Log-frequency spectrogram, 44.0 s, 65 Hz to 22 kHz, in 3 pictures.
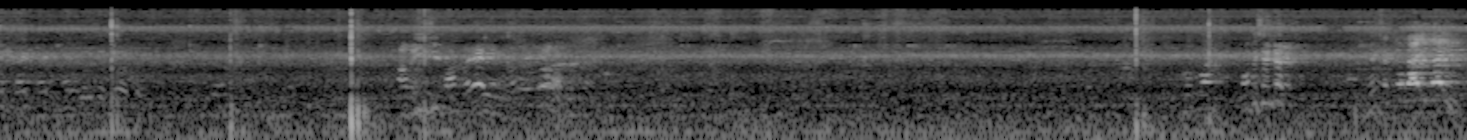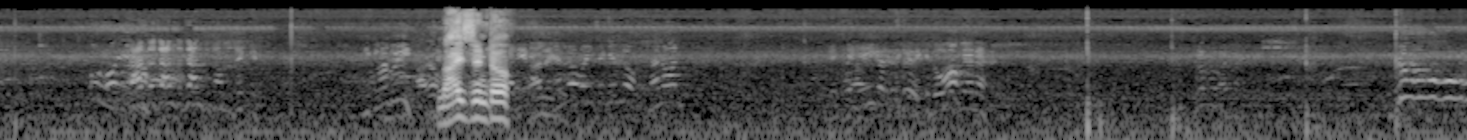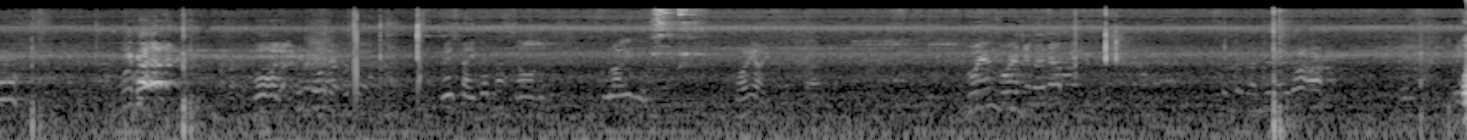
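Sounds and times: low background hiss: 0.0s - 44.0s
ball being kicked: 3.5s - 4.4s, 42.0s - 42.4s
players shouting: 26.6s - 33.3s.

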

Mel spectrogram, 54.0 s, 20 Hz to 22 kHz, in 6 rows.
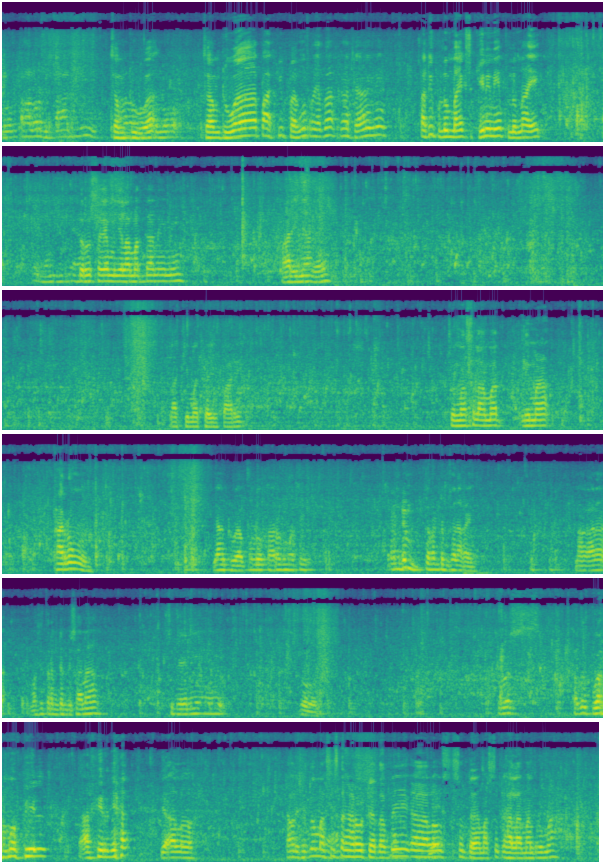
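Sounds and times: water trickling: 0.0s - 54.0s.

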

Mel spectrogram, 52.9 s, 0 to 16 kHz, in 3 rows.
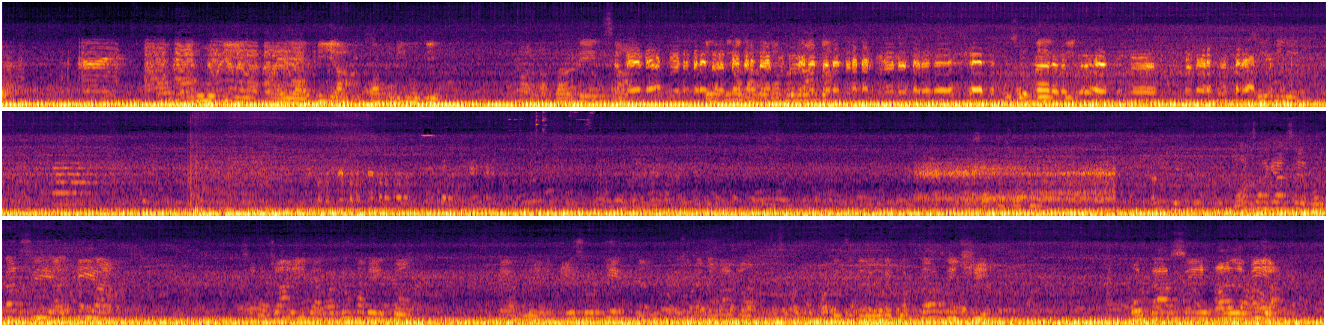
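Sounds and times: people talking: 0.0s - 6.1s, 6.8s - 18.0s, 21.7s - 52.9s
vehicle engine rumble: 0.0s - 52.9s.

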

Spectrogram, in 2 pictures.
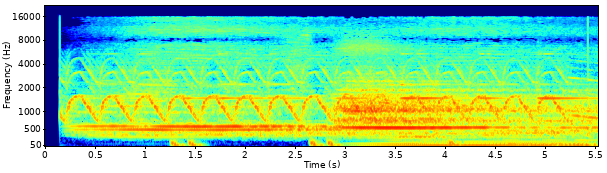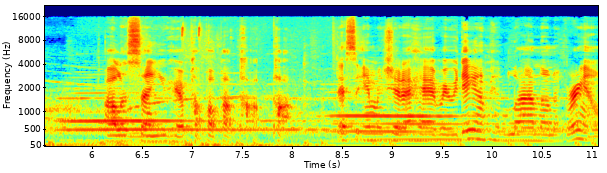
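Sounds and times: siren yelping: 0.2s - 10.2s
steady tone: 1.2s - 10.9s
low thumps: 2.6s - 11.0s
deep rumble: 2.8s - 11.0s.

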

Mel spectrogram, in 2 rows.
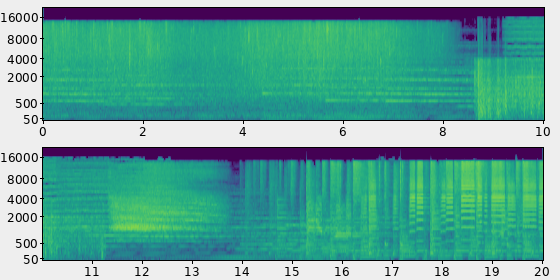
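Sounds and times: rain: 0.0s - 11.5s
soft sustained music notes: 0.0s - 17.5s
rolling thunder: 8.6s - 11.4s.

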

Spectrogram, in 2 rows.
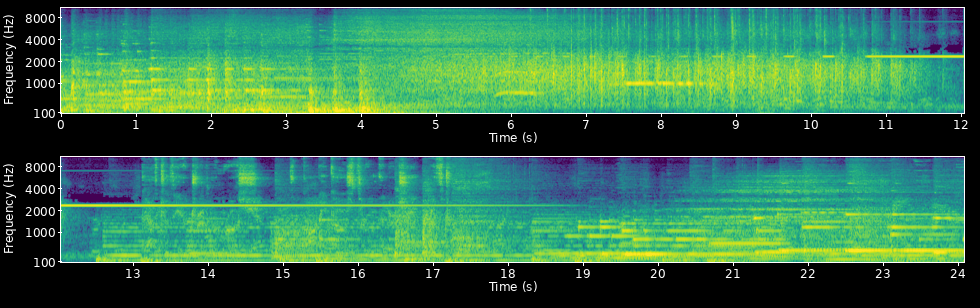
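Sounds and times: dense percussion rattle: 1.2s - 5.8s
high synthesizer tone: 12.3s - 18.2s
marimba and mallet notes: 12.5s - 24.0s.

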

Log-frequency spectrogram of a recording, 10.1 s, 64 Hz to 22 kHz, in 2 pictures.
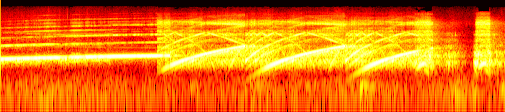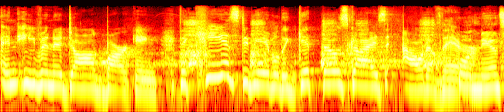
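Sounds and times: electronic police siren wail: 0.0s - 5.0s.

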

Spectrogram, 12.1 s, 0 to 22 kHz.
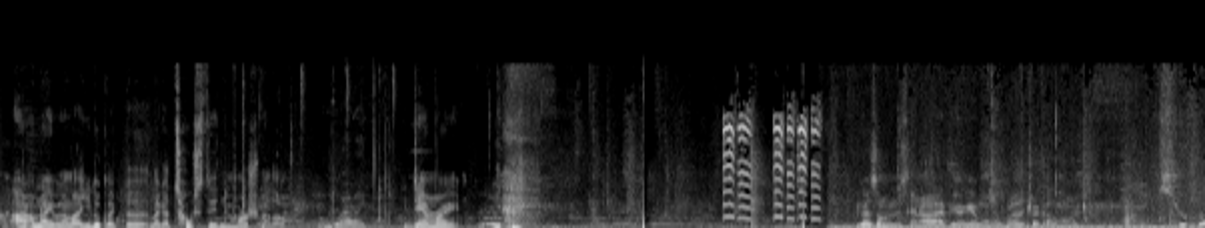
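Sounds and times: short high-pitched squeaks: 7.2s - 8.3s.

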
